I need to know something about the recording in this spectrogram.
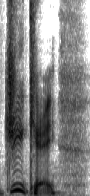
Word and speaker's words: GK: artist uh named GK almost called him JK it's GK um pronounce l how it is GK uh with the song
